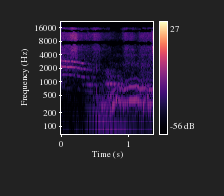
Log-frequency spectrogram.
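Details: A female shelter cat at an animal shelter in Spencer, West Virginia growls low and steadily, the rumble rising slightly into a drawn-out, moaning tone.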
